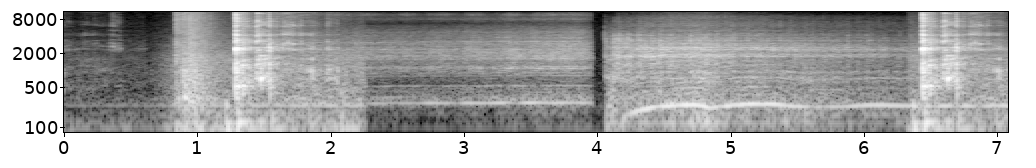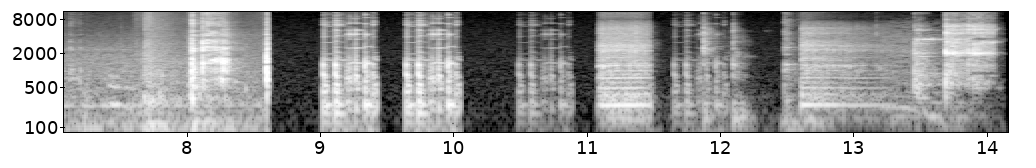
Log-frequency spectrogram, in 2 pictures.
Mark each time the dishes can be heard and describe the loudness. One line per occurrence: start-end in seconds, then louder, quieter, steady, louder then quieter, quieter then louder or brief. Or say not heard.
0.0-2.1 brief
6.4-12.8 louder then quieter
13.4-14.1 brief.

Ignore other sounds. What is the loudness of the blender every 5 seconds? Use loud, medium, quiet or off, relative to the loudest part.
medium, medium, loud.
